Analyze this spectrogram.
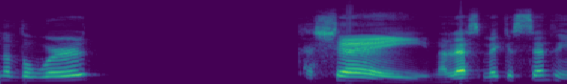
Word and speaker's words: cachet: our second word again you still Remember the pronunciation of the word cache.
